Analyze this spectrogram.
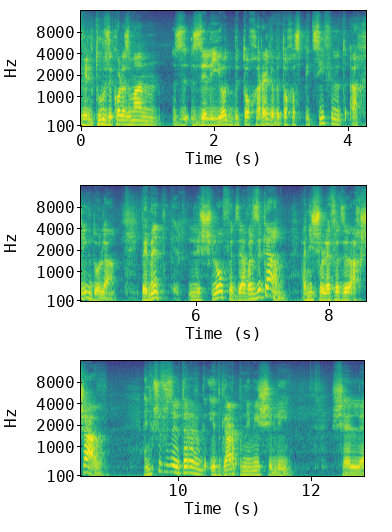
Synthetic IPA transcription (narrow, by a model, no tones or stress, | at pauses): velt̪uɾzeko̞lazman | zzelijo̞t̪̚bet̪o̞χaɾeɡabet̪o̞χaspet͡sifijut̪a̰χiɡd̪o̞la̰ | b̥eːmet̪liʃlo̞fet̪zeavalzeɡama̰niʃolefetzeʔa̰χʃavaniχoʃevʃezɛjot̪eɾet̪ɡaɾpnimiʃeli | ʃel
